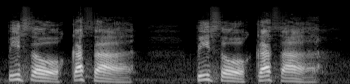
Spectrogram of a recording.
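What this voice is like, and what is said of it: Village accent turning S into Z. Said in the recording (Spanish): “Con ese acento. ... Convirtiendo las S en Z”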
